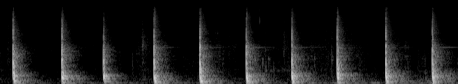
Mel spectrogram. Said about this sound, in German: jetzt nahm Nina ein Buch in die Hand und klopfte dort mit einem Stein drauf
